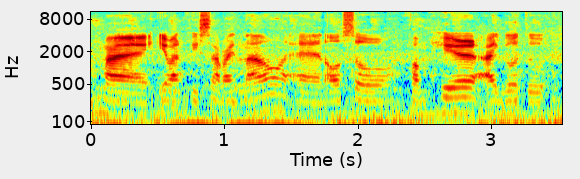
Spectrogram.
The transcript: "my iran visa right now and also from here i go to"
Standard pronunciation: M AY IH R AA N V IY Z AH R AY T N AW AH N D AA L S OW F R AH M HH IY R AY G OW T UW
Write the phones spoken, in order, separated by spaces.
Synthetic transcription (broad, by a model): M AY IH W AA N F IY S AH R AY T N AW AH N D AA L S OW F R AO M HH IY R AY G OW T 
